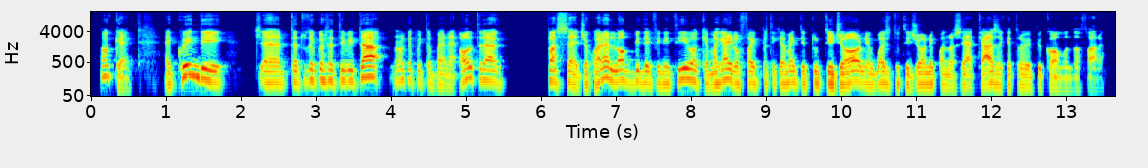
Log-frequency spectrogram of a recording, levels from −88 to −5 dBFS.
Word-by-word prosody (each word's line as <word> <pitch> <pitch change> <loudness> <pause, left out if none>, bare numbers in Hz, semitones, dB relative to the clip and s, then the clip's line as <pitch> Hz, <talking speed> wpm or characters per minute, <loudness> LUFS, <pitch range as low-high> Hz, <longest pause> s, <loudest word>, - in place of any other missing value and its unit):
Okay. 195 - -3 0.4
E 115 0 -6
quindi 160 - +3 0.3
cioè 125 -2 0
tra 135 - -3
tutte 135 +4 -4
queste 150 -2 -2
attività, 145 +7 +5
non 140 +2 -8
ho 155 - -4
capito 135 -5 -9
bene 105 -2 -4
oltre 160 -3 +1
al 130 -4 -1 0.5
passeggio, - - +1
qual - - +2
è 180 - +5
l'hobby 140 -2 +1
definitivo 130 +4 -1
che 125 - -7
magari 120 +8 +3
lo 125 -3 +1
fai 125 0 -4
praticamente 120 +1 -5
tutti 120 -1 -2
i - - +3
giorni 125 +2 +4
o 110 - -5
quasi 120 -2 -2
tutti 115 0 -10
i 110 - -5
giorni, 115 +2 -2
quando 105 -1 -6
sei 105 +2 -3
a 100 - -3
casa 110 0 +3
che 110 - -8
trovi 105 -2 -5
più 105 +2 -9
comodo 85 -1 -4
da - - -11
fare? - - -6
125 Hz, 185 wpm, -24 LUFS, 115-145 Hz, 0.5 s, attività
